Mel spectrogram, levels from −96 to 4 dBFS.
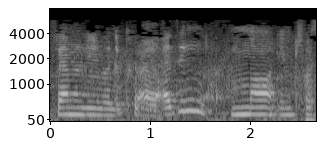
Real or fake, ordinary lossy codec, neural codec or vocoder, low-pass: fake; MP3, 24 kbps; codec, 16 kHz, 2 kbps, X-Codec, HuBERT features, trained on general audio; 7.2 kHz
